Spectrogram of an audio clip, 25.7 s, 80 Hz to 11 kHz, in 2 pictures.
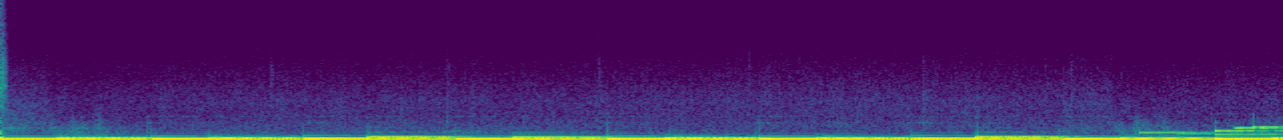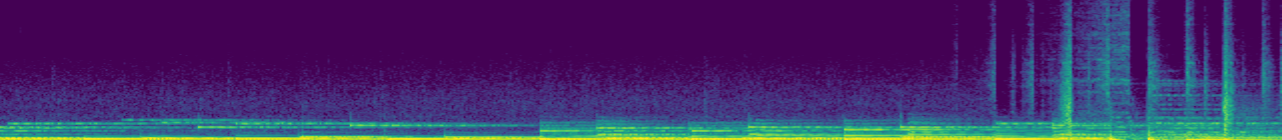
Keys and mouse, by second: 0.7 alt+click, 1.8 alt+click, 3.9 ctrl+click, 5.6 alt+click, 6.6 ctrl+click, 7.9 alt+click, 12.3 alt+click, 13.2 alt+l, 13.4 ctrl+click, 15.5 ctrl+click, 20.4 alt+click, 23.9 alt+click.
